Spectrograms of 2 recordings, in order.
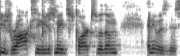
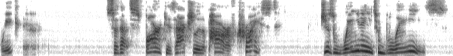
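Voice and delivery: normal talking voice

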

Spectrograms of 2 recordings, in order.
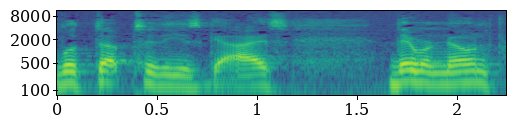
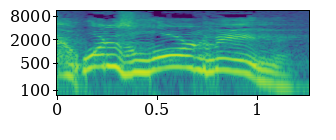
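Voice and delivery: high, slow, loud demand; mock yelling at an unresponsive crowd; 11 semitones higher, 4 dB louder, slower than usual. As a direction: holler the question, drawn out. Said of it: "Maybe I just wasn't loud enough".

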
